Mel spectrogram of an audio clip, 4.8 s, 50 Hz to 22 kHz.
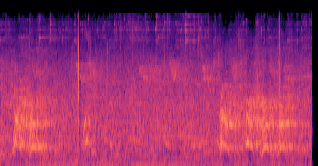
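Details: Rhodesian Ridgeback Uji at play in the park's dog run alongside a beagle, recorded 6/21/08; two bursts of rough barking at the start and near the end, with a quieter stretch between and constant outdoor hiss.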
